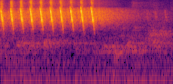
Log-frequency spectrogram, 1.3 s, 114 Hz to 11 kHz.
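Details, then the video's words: Prinia trill: roughly ten quick, evenly repeated high notes in under a second, fading out, with a low hum beneath. "Ciblek Gunung Ngebren AK47 Durasi Panjang"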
